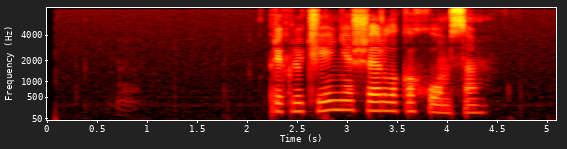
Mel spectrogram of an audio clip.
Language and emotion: Russian, neutral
